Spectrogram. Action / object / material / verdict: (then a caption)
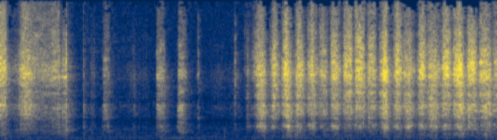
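scrape / polystyrene foam mannequin head / polystyrene foam / none. Fingertips and a fingernail rub and scratch the scalp area of a life-size white polystyrene foam mannequin head. The result is a bright, dry, scratchy rasp: a few sparse, quieter strokes at first, then steady, rhythmic scratching at about four strokes per second that grows louder through the second half.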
